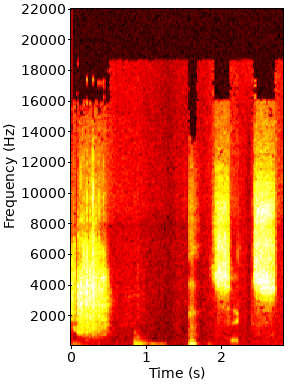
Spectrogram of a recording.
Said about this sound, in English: I rolled the same number of dice, and this time instead of 16, I got a 5. I got a 14.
